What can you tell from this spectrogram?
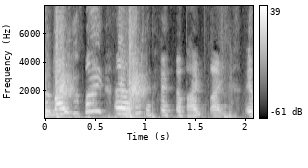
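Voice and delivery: high, loud cry of brother brother; high loud plea to the angry don; loud pleading call. Acted. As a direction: call out desperately to calm him.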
